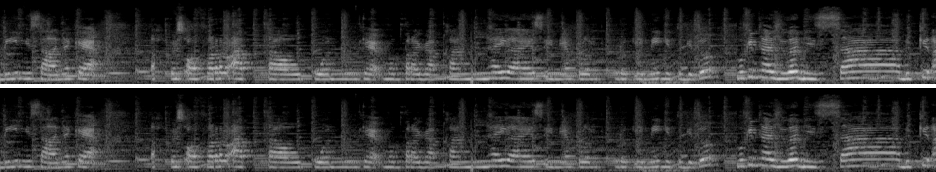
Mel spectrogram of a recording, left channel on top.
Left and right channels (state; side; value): quieter; right; 3.1 dB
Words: misalnya kayak voice over ataupun kayak memperagakan, hai guys, ini aku produk ini gitu-gitu. Mungkin kalian juga bisa bikin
